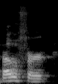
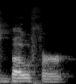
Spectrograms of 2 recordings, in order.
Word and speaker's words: Beaufort: correct actually correction pronunciation north carolina is beaufort south carolina is beaufort so it's beaufort yep again this is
